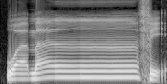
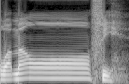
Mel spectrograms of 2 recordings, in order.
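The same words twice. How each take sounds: First: All the sounds are light and thin. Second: The sounds are heavy and thick. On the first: The speaker calls it right. "Ini semuanya ditipiskan" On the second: The speaker calls it wrong.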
